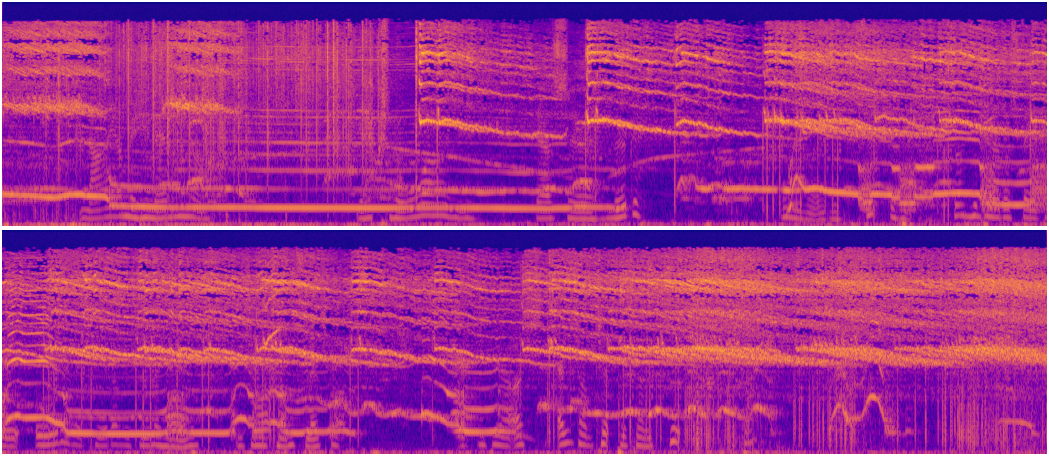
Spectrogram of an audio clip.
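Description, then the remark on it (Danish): Several dogs running around confused during fireworks howl together in long, wavering, overlapping cries, with a few sharper yelps and barks mixed in, loud throughout, with the chorus rising and falling continuously. “Og hundene løber også bare forvirret rundt”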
